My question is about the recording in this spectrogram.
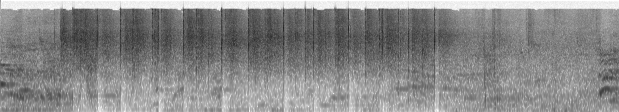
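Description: Many bamboo kendo shinai clacking and striking in quick, overlapping hits for about four seconds, then thinning out. A shout trails off just at the start.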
